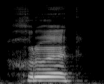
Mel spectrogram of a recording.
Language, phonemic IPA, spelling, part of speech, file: Afrikaans, /χrʊət/, groot, adjective, LL-Q14196 (afr)-groot.wav
- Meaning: great; big; large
